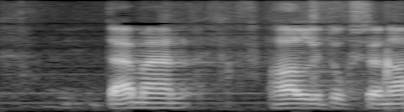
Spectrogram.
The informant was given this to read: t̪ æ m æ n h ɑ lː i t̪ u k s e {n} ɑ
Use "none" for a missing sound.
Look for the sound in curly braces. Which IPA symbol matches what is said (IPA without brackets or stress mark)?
n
